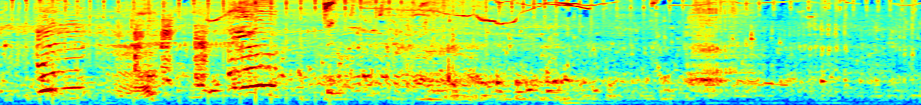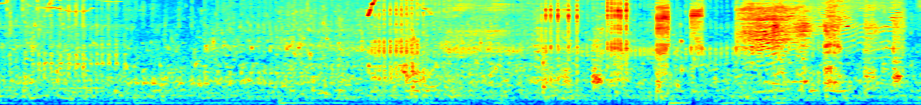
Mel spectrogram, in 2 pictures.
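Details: Dolphins give high, sweeping whistles mixed with rapid bursts of clicks underwater, combined with the sound of ocean waves.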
